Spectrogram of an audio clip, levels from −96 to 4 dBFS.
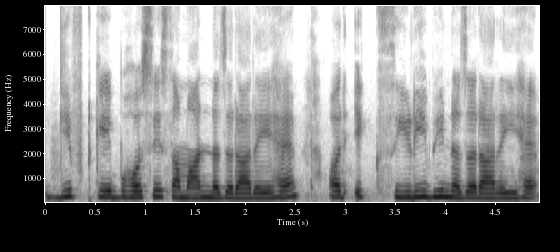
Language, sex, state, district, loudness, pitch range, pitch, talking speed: Hindi, female, Himachal Pradesh, Shimla, -15 LUFS, 220-250 Hz, 235 Hz, 205 wpm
